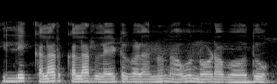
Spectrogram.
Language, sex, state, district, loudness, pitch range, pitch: Kannada, male, Karnataka, Bangalore, -18 LUFS, 120-140 Hz, 125 Hz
